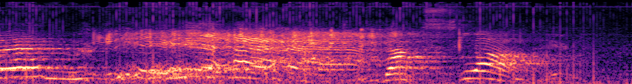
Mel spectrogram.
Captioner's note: women voice agreement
